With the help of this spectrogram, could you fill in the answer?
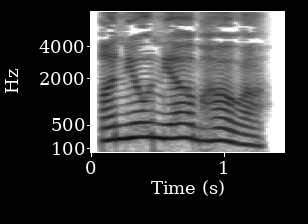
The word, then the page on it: ಅನ್ಯೋನ್ಯಾಭಾವ: anyōnyābhāva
